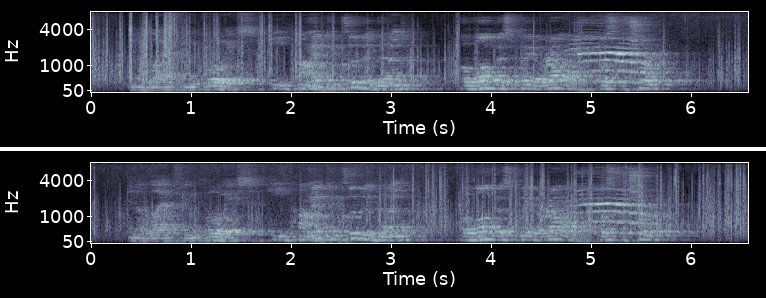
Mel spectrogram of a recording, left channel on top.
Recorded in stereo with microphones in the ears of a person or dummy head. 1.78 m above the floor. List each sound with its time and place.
0.4 s a man speaking: 45° right (ahead or behind), 0.9 m; by 3.1 s 45° left (ahead or behind), 1.2 m
2.1 s a man speaking: 25° right (ahead or behind), 1.3 m
4.6 s a cat meowing: 30° left (ahead or behind), 1.5 m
